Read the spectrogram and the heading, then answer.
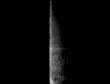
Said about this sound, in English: I'm going to clap. Because that's a good sound spike to find to know where to cut. I didn't hear that clap, so I'm curious if your mic caught that.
